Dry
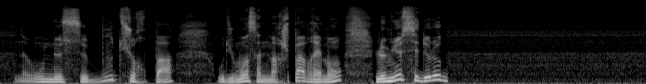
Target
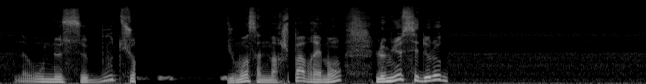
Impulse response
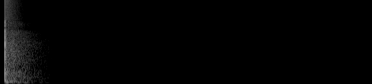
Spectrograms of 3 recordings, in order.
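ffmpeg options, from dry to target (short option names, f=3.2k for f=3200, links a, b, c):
-filter_complex "[0:a]asettb=1/sr,asplit=3[a][b][c];[a]atrim=end=1.354[d];[b]atrim=start=1.35:end=2.28,asetpts=PTS-STARTPTS,afade=t=in:d=0.004:c=qsin,afade=t=out:st=0.926:d=0.004:c=qsin,asuperpass=centerf=290:order=20:qfactor=2.8[e];[c]atrim=start=2.276[f];[d][e]acrossfade=d=0.004:c1=hsin:c2=qsin[g];[g][f]acrossfade=d=0.004:c1=qsin:c2=hsin,volume=-6dB"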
